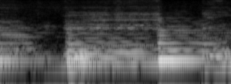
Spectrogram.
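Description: Upright piano played slowly: chords struck about a second apart, each left to ring and fade before the next.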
